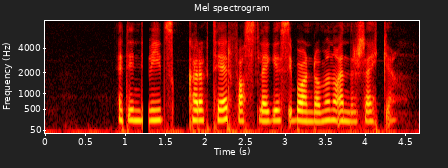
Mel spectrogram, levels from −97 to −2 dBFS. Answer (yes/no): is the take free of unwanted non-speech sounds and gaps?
no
